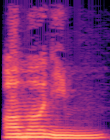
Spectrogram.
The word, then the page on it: 어머님: Korean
